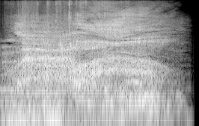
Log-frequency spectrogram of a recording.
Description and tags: mighty dragon roaring
a dragon roaring sound can be used for horer or fantesy elements
horrer, roar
